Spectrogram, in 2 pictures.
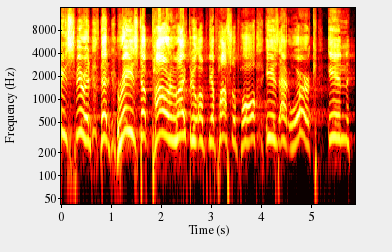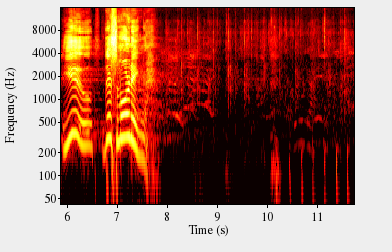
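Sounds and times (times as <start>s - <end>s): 
speech: 0.0s - 7.8s
audience clapping weakly: 7.8s - 11.7s.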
